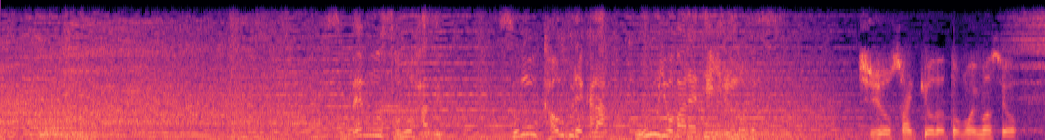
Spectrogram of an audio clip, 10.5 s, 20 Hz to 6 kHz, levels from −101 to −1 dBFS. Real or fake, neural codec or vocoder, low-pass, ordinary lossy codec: real; none; 5.4 kHz; Opus, 64 kbps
